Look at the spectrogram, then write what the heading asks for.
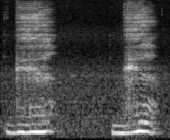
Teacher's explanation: There is a voice when you pronounce it, and also there is friction because it's a fricative consonant. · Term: the G sound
